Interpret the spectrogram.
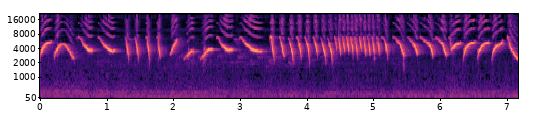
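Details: Belgian canary delivering continuous song: looping whistled phrases, then a fast rolling trill of downward chips that swells in loudness before returning to varied slurred notes.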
